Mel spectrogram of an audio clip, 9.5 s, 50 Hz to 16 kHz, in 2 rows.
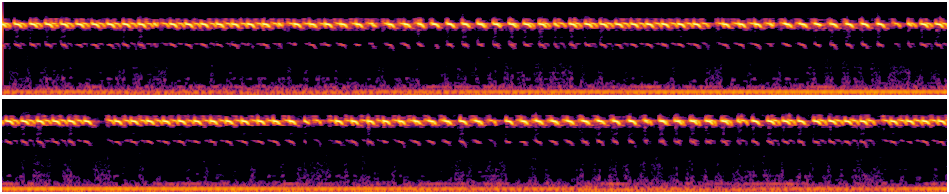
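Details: Yeoul-allak-bangul-beolle cricket, a 2020 recording from Korea's National Institute of Biological Resources: continuous thin, high-pitched pulsing trill with fast even beats and a brief dip near the middle, over a soft low background hum.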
